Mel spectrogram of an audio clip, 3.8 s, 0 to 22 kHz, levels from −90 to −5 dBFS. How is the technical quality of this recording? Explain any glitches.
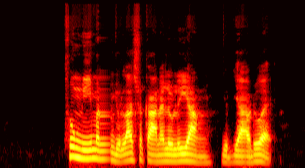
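Two packet-loss glitches stand out in the speech.

From 1.25 to 1.39 s, the sound freezes into a held, fading buzz or hiss before jumping ahead. This is a burst of packet loss: roughly 120 ms never arrived, so the receiver stretched the last sound while lowering it, and that stretch of speech is gone.

At 3.03 to 3.09 s there is a brief smear or wobble, and a short consonant could be lost. This is short concealed packet loss: about 40 ms went missing, and the decoder patched it by extending the preceding sound before blending back.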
